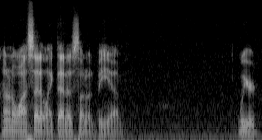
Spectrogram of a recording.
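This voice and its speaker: Gravelly, bright-voiced chatty man. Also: deep voice, huge pitch swings, a little fast, dry recording. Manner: chatty, laughs easily, addresses the chat room. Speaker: host of a game commentary stream. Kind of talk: casual livestream commentary.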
